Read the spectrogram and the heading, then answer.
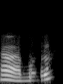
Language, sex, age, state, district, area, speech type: Bengali, male, 30-45, West Bengal, Paschim Medinipur, rural, conversation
